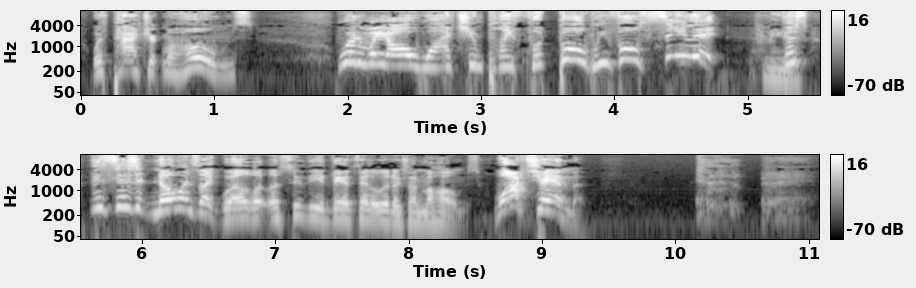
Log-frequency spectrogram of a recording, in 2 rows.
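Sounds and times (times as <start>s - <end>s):
speech: 0.1s - 9.4s
throat clearing: 10.1s - 11.0s.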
